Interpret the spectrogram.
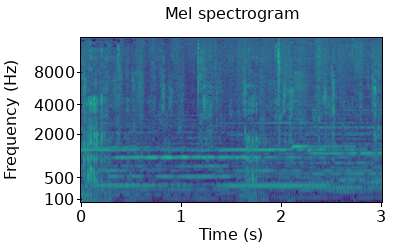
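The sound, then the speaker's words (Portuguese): A pig grunts and oinks several times in short, irregular snorts over a steady musical drone, moderately loud, in its pigsty. “Adeus, senhor porco. Hoje eu entendo que meu grito arrogante de independência me trouxe até seu chiqueiro.”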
